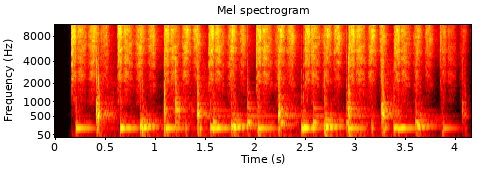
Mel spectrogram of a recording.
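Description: Percussion-driven background music: a quick, even run of sharp strikes over a steady low note, starting and stopping abruptly.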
